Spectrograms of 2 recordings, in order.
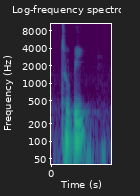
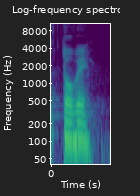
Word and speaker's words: to be: es un verbo si se pronuncia to be se pronuncia no se pronuncia tuve esto tenemos que tenerlo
